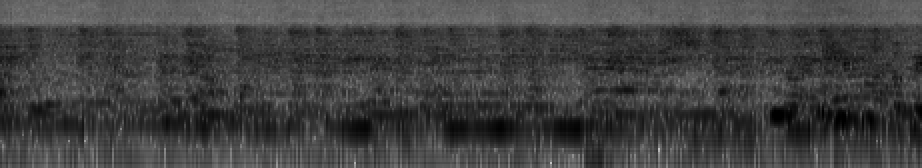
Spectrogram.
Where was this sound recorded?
in a restaurant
